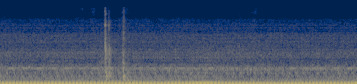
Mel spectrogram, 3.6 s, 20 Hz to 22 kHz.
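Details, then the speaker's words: 2021 Mercedes Vito diesel van with no start and no ignition lights; dust blown out of ignition barrel (EIS) restored key communication, then low, even idle with a steady beat and no knocks or misses; running normally. "Put the key back in. We're now having ignition lights. And the vehicle starts."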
